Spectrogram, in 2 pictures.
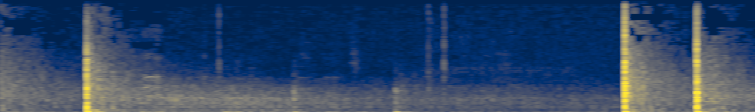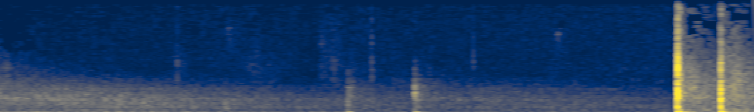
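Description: Daytime fireworks: aerial shells bursting with sharp bangs, about eight at irregular intervals and often in quick pairs. The loudest are a little after three seconds and near the end. Each bang trails off in a rumbling echo.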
